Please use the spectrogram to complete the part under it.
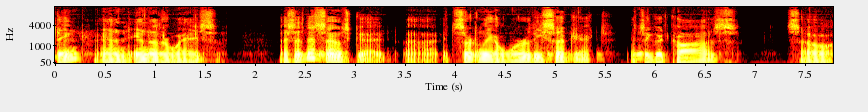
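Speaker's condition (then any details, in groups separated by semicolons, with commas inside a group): Cleft lip and palate; congenital cleft lip and palate, several unpleasant surgeries in childhood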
